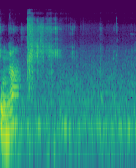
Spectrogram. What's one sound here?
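A woman bites into a crunchy fried spring roll.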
